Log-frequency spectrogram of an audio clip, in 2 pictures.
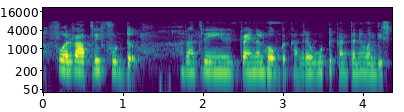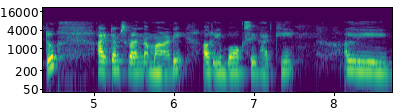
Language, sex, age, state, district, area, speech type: Kannada, female, 30-45, Karnataka, Koppal, rural, spontaneous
